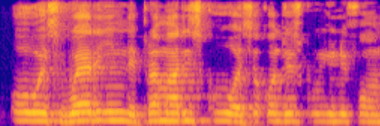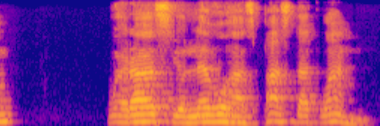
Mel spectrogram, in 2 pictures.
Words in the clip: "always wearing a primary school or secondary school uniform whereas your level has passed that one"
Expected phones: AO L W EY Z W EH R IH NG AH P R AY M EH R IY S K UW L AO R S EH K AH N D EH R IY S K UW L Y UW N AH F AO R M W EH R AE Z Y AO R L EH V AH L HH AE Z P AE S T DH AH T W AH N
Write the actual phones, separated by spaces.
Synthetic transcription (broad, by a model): AO L W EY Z W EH R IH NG AH P R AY M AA R IY S K UW L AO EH S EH K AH N D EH R IY S K UW L Y UW N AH F AO M W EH R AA S Y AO L EH V AH L HH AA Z P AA S T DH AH T W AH N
